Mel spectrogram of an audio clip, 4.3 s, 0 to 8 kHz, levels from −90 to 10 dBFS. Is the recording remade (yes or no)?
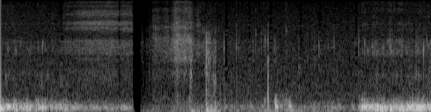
yes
